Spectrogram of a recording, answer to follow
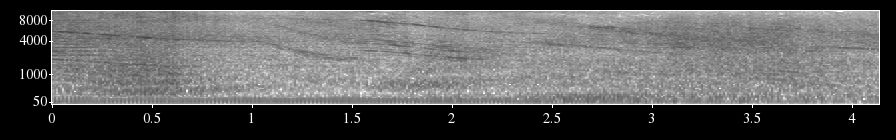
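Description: Jet aircraft flying past overhead: a noisy roar with high whines sliding down in pitch as it passes, over a steady low hum.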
